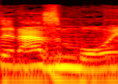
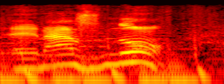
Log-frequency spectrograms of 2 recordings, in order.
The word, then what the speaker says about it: Erazno: Bueno, Erasno es E-R-A-Z-N-O. No es, no es Erasmo, eh, es Erasno. Y la Chocolata. Chocolata se escribe con K en la segunda C. Es C-H-O-K-O-L-A.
